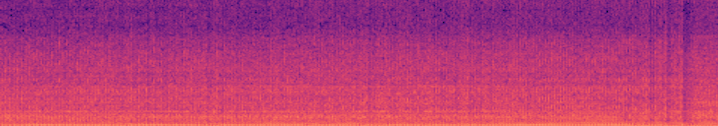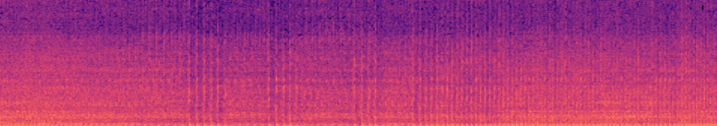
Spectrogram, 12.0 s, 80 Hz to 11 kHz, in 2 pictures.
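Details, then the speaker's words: Original engine of a 1960s Trojan mini tractor, first run after about 40 years stored and an ultrasonically cleaned carburettor: loud thump that surges and stumbles unevenly, dipping midway; runs rough. Carburettor setup and proper fuel tank still needed. "so we have it running it's not running amazingly but we have it running"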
